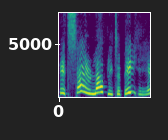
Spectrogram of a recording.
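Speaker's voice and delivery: put-on British cartoon pig voice. Talking about doing accents, the speaker does a Peppa Pig impression. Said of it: "my best Peppa Pig impression".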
